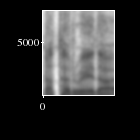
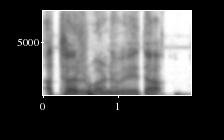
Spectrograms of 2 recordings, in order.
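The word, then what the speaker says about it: Atharvaveda: The fourth Veda, which is the Atharvana Veda, not Atharveda as people say, it is Atharvana Veda.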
